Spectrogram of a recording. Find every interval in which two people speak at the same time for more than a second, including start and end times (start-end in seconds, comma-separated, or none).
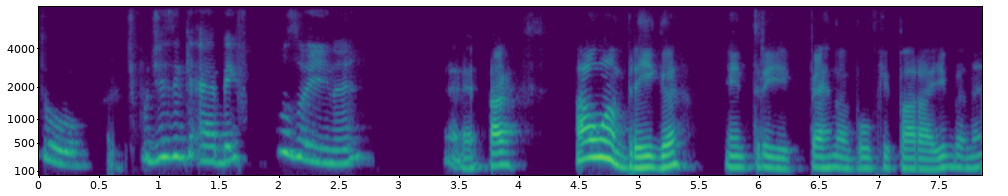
none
